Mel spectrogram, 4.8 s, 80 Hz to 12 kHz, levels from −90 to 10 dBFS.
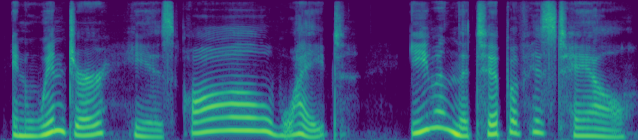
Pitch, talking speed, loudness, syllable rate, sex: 235 Hz, 150 wpm, -16 LUFS, 3.8 syllables/s, female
